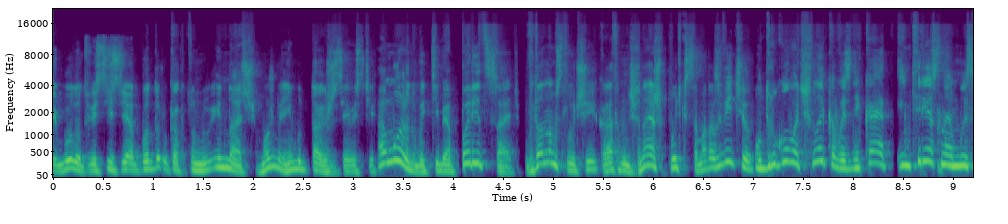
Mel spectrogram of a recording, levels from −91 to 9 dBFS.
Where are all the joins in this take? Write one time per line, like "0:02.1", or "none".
none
